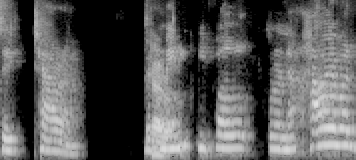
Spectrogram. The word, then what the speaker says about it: Tara: how would you pronounce your first name i pronounce it tara but many people pronoun however they pronounce it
